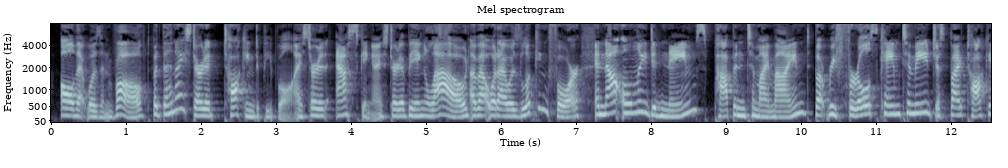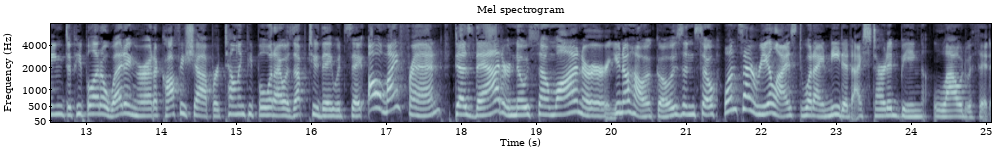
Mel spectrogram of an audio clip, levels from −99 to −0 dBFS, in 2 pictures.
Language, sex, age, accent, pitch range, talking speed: English, female, 20-39, American, 195-260 Hz, 215 wpm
